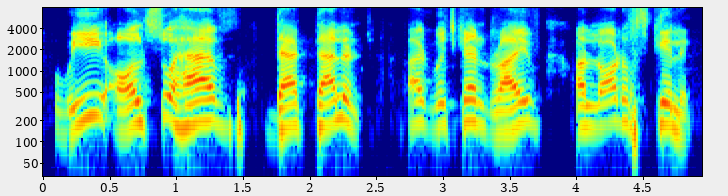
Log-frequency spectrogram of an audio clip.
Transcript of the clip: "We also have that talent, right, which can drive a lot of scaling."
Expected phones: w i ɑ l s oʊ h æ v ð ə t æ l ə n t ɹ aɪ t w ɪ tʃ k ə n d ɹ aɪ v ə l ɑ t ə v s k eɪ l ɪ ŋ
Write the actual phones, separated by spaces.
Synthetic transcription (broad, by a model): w i ɑ l s oʊ h æ v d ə t æ l ə n t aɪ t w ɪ tʃ k ə n d ɹ aɪ v ə l ɑ t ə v s k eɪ l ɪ ŋ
